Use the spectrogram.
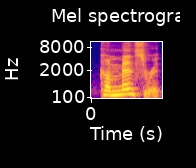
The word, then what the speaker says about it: commensurate: Commenserate. That's how you say that.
